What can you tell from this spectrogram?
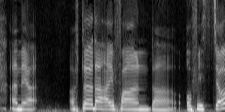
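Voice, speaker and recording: A woman speaks at a fairly slow pace in a high voice, with a Japanese accent. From Japan, Sapporo. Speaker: international student. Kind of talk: casual interview.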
